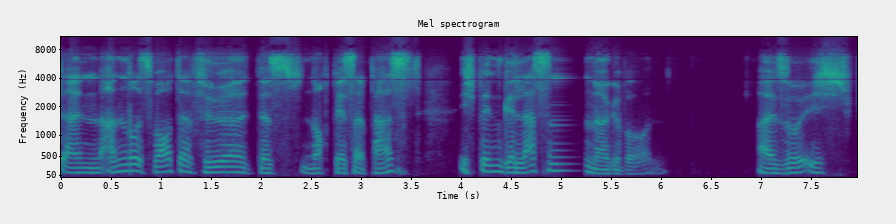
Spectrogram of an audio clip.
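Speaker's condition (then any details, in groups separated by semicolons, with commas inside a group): Parkinson's disease; diagnosed 2016 around age 75, years of tremor before, family doctor blamed stage fright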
